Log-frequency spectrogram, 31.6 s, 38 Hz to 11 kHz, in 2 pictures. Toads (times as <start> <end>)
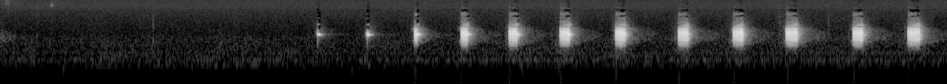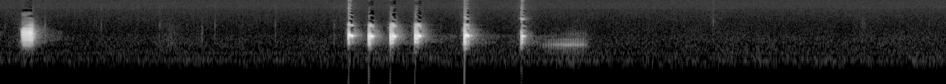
7.7 7.9, 8.5 9.6, 10.2 10.5, 11.3 11.6, 12.2 12.5, 13.1 13.4, 14.2 14.5, 15.1 15.4, 16.1 16.4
